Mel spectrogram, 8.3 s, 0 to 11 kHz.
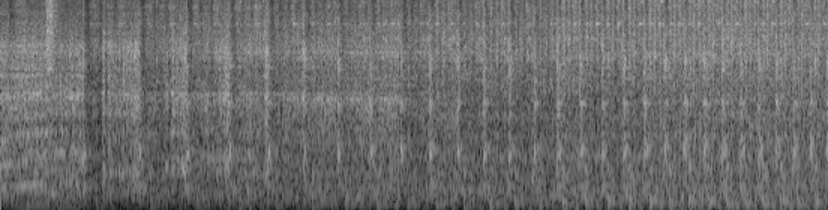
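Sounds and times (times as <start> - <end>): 
Steyr diesel tractor engine running: 0.0 - 8.2.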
